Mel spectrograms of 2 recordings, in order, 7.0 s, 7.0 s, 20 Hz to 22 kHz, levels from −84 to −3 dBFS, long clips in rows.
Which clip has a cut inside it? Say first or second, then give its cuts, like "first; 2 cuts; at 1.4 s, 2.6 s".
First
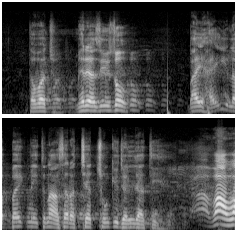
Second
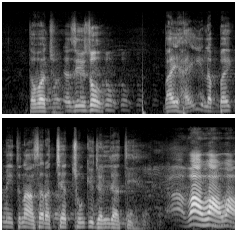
second; 1 cut; at 1.1 s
